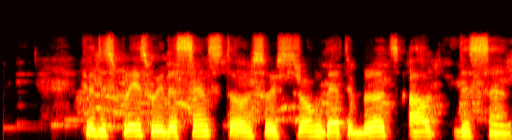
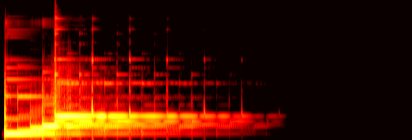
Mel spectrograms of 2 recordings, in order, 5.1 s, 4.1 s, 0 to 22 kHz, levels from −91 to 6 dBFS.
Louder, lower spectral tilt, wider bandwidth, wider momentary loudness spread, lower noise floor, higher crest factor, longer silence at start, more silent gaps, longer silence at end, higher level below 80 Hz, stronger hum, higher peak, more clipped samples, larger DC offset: second, -14 LUFS vs -11 LUFS; second, -5 dB/octave vs -8.5 dB/octave; second, 8.2 kHz vs 13.5 kHz; second, 4 LU vs 21 LU; second, -47 dBFS vs -56 dBFS; about the same, 12 dB vs 14 dB; first, 0.5 s vs 0.05 s; neither; second, 0 s vs 2.2 s; first, -52 dBFS vs -58 dBFS; neither; about the same, -2 dBFS vs 0 dBFS; neither; neither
